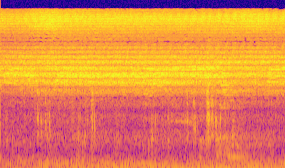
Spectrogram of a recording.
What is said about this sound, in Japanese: これぐらいの気温だとこういうセミの声も全然暑苦しくないんですけどね、なんとなく夏の終わりを感じる、そんなセミの声です。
